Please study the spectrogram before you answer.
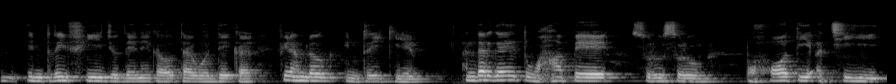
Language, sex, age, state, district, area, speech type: Urdu, male, 18-30, Bihar, Darbhanga, rural, spontaneous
